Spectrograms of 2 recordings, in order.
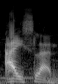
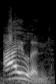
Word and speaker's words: Island: Fijaos, ¿yo he dicho Iceland? Claro que no, porque no se dice Iceland, es Island, la S silenciosa.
